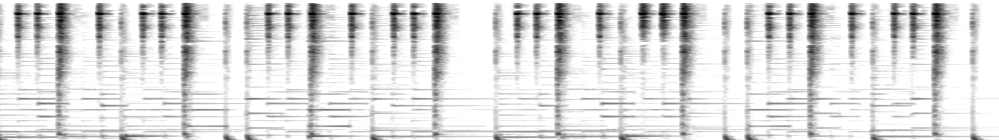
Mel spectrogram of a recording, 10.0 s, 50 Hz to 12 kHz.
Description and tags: Loop NoNeedToWorry 01
A music loop to be used in storydriven and reflective games with puzzle and philosophical elements.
